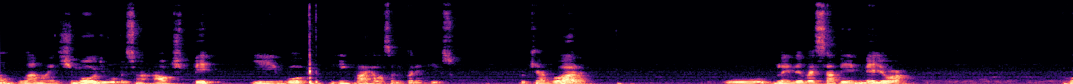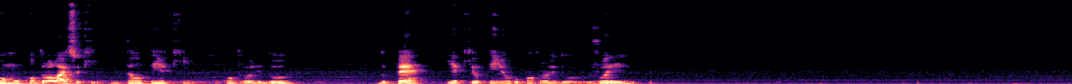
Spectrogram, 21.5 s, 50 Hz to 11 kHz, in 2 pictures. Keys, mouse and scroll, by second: 1.5 alt+p, 2.2 alt+Down, 3.0 Return, 3.5 Tab, 4.7 g, 5.5 click, 6.2 g, 7.0 click, 7.8 g, 8.6 click, 9.1 Escape, 9.8 click, 10.6 g, 14.5 click, 15.2 click, 16.0 g, 17.1 Escape, 18.8 g, 19.8 Escape, 20.8 g.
